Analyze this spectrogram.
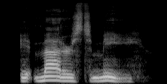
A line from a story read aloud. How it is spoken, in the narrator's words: he said in a low voice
